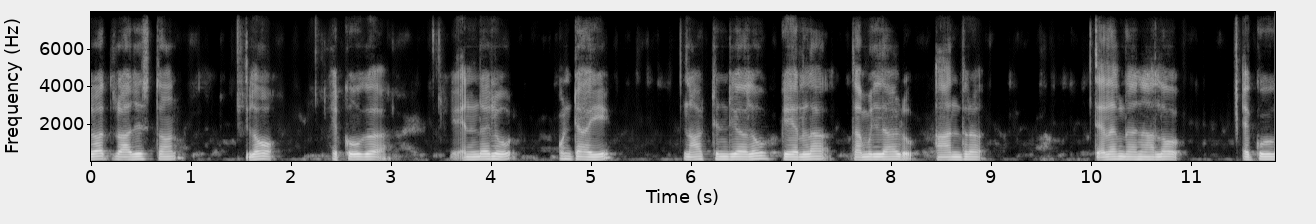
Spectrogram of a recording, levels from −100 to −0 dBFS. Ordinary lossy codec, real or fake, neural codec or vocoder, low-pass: none; fake; codec, 16 kHz, 4 kbps, X-Codec, HuBERT features, trained on LibriSpeech; none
